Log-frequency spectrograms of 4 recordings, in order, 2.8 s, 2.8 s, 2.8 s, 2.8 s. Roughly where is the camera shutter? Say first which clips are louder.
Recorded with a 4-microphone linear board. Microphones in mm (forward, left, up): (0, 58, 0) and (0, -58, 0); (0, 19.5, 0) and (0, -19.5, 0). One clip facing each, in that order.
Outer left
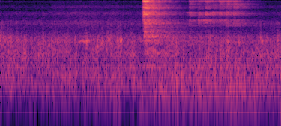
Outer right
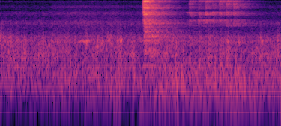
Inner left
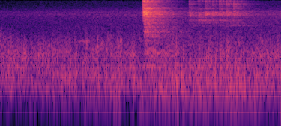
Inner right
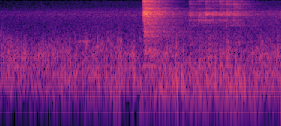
Even, even; right.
